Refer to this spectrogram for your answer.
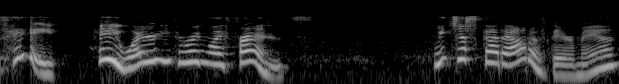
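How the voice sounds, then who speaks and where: This is a put-on character voice, pitched extremely high. It sounds squeaky. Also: moderate pace. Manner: sleepy, dopey.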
